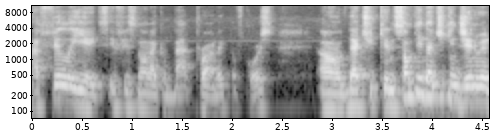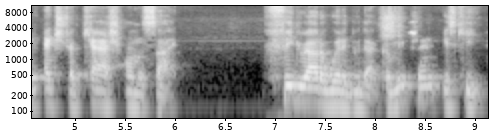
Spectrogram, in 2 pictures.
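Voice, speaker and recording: A man with a middle-pitched voice whose first language is French talks in a casual, high-energy way. He preaches self-improvement on a livestream and swears freely. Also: poor audio. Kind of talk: casual motivational talk.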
